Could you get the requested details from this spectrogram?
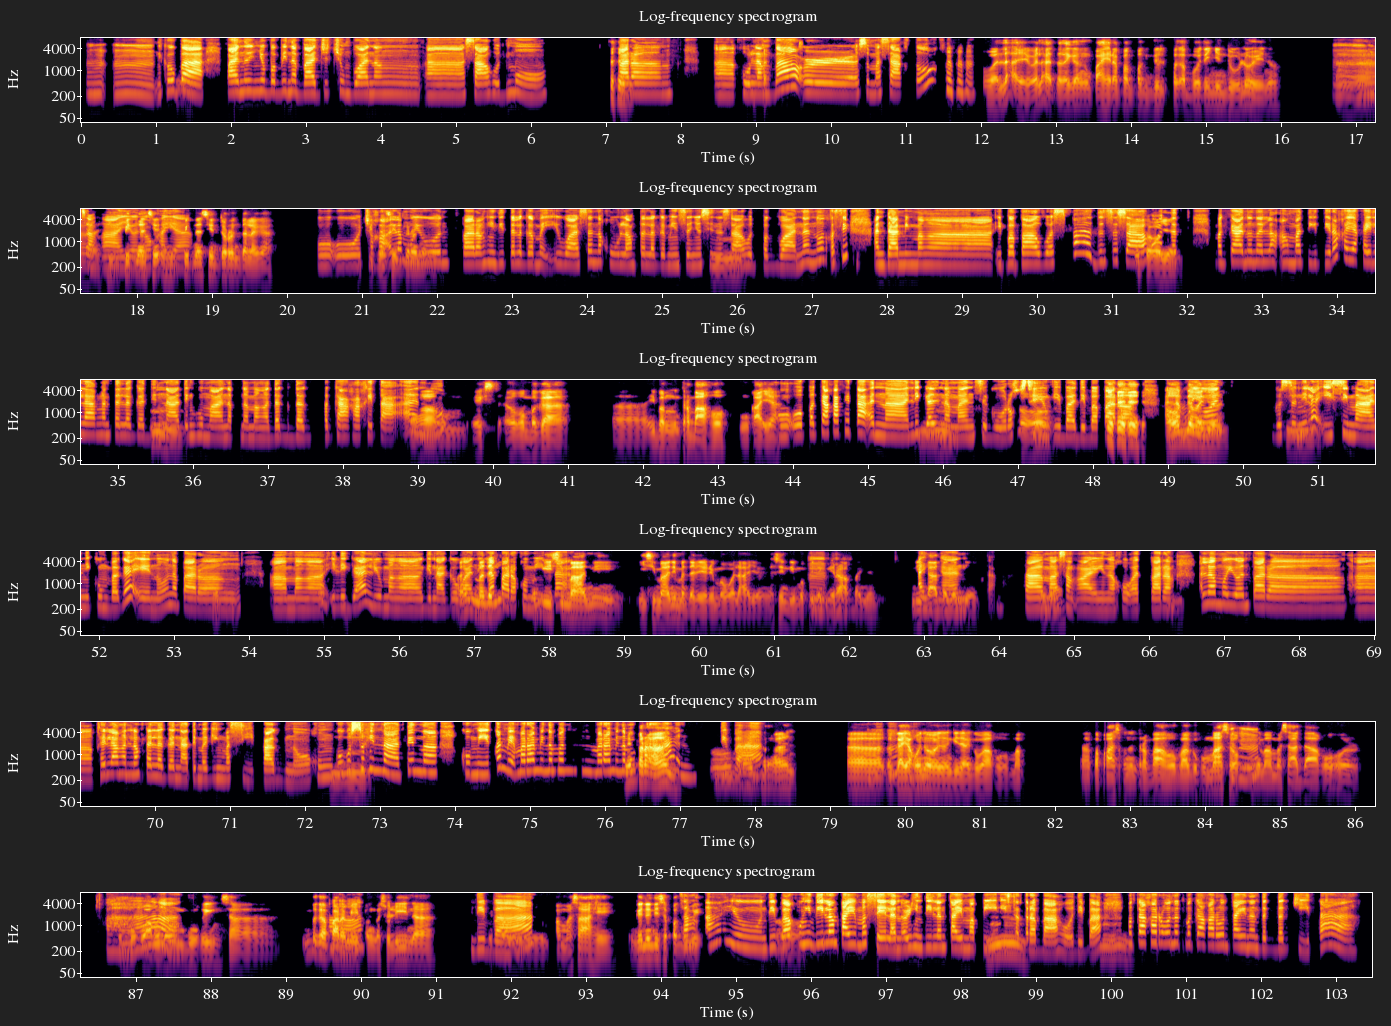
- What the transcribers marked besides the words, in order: chuckle; tapping; static; mechanical hum; chuckle; drawn out: "ah"; drawn out: "mga"; other background noise; laugh; unintelligible speech; unintelligible speech; drawn out: "parang"; distorted speech; drawn out: "Ah"
- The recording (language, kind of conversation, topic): Filipino, unstructured, Ano ang mga dahilan kung bakit mahalagang magkaroon ng pondong pang-emerhensiya?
